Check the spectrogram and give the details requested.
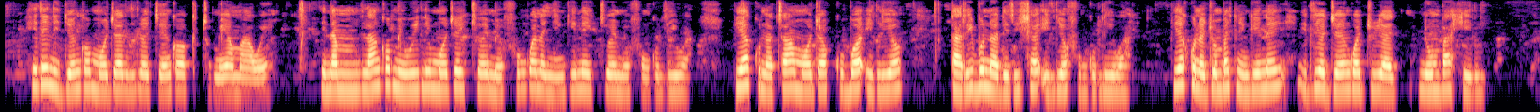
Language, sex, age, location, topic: Swahili, female, 25-35, Nakuru, education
